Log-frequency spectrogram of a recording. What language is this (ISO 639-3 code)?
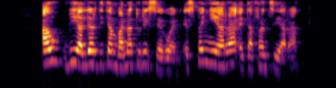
eus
